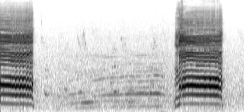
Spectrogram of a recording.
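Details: A little lamb bleats in reply to a person calling it: two long, loud, wavering bleats with rich harmonics, each under a second, separated by a quieter stretch of faint tonal sounds.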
